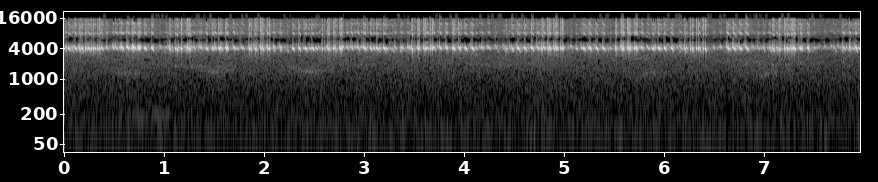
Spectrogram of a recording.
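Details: Several crickets chirp together in an overlapping, continuous high-pitched chorus of pulsing trills, rising and falling slightly in loudness, with faint low background rustle.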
